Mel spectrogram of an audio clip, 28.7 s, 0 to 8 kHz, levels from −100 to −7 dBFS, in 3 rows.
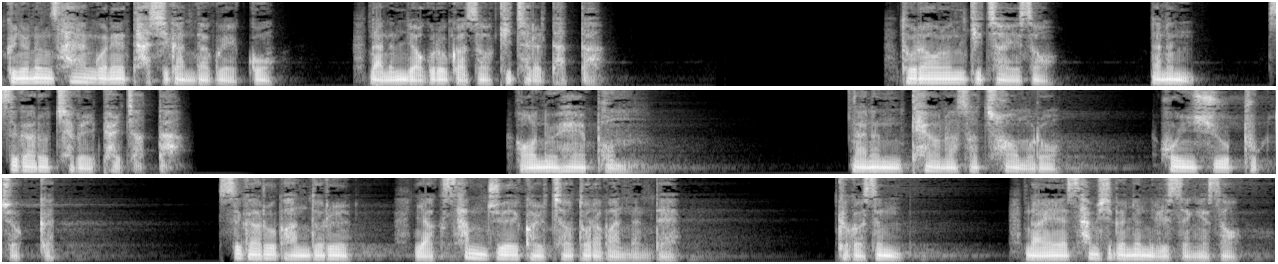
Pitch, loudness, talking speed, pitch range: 80 Hz, -16 LUFS, 190 characters per minute, 70-85 Hz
